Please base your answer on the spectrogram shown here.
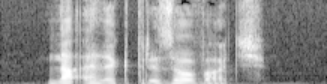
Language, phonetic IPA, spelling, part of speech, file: Polish, [ˌnaɛlɛktrɨˈzɔvat͡ɕ], naelektryzować, verb, Pl-naelektryzować.ogg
